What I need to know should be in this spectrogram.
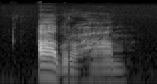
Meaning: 1. Abraham 2. a male given name from Hebrew, equivalent to English Abraham
- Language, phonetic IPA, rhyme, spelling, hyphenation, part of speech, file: Hungarian, [ˈaːbrɒɦaːm], -aːm, Ábrahám, Áb‧ra‧hám, proper noun, Hu-Ábrahám.ogg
